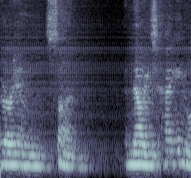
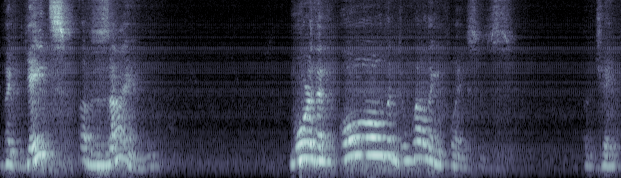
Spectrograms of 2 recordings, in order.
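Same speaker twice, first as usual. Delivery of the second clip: scripture reading; 4 semitones higher, 4 dB louder, slower than usual. Shown as a demonstration. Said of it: "it says in verse two".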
